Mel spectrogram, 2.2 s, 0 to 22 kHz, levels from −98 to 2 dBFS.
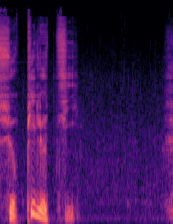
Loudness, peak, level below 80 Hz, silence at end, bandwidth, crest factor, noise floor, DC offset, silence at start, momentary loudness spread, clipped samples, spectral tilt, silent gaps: -26 LUFS; -10 dBFS; -52 dBFS; 0 s; 18.5 kHz; 20 dB; -63 dBFS; under 0.1%; 0 s; 17 LU; under 0.1%; -5.5 dB/octave; none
